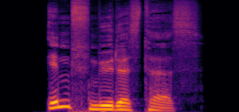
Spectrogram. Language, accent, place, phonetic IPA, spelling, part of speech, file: German, Germany, Berlin, [ˈɪmp͡fˌmyːdəstəs], impfmüdestes, adjective, De-impfmüdestes.ogg
- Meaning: strong/mixed nominative/accusative neuter singular superlative degree of impfmüde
